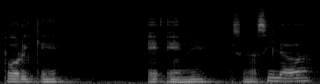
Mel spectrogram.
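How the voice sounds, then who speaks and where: A man's voice: medium pitch, takes it slowly, vocal fry, dark tone. A man teaching French pronunciation in a recorded lecture, explaining patiently with frequent fillers.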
